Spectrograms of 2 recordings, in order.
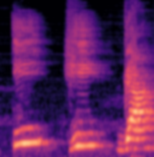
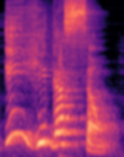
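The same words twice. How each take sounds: First: "Irrigação" slowly split as i, rri, ga, ção; syllable by syllable. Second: Said in the usual way. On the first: Shown as a demonstration. Teacher as the word appears for children, syllable by syllable. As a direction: sound out "Irrigação" with a pause between each syllable. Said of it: "Olhem lá a palavra aparecendo". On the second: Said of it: "Estão vendo?".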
